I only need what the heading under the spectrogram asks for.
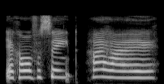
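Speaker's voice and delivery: high, light call over the shoulder; called goodbye. A narrator's reading. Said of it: "da hun råbte". (råbt farvel i højt toneleje)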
